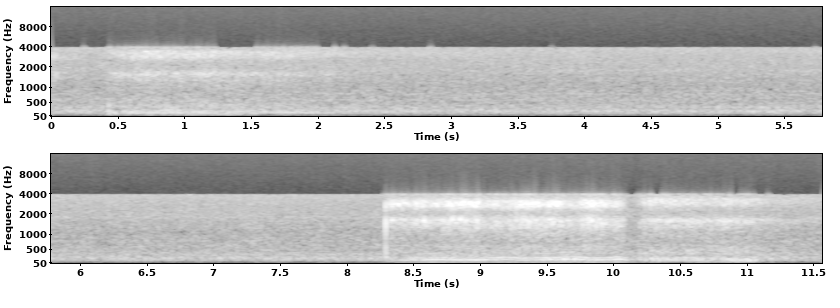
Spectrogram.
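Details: Abbie, a rescued six-year-old female pit bull, snoring gently in her sleep: faint breathy snores at the start, a quiet stretch of soft breathing, then a loud raspy snore with a low buzzing hum, followed by a brief gap and one more.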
